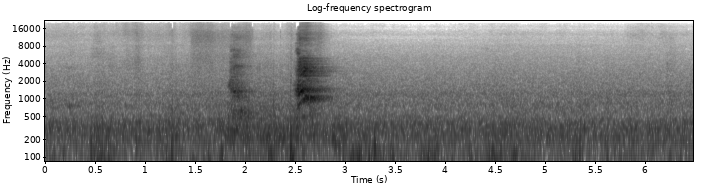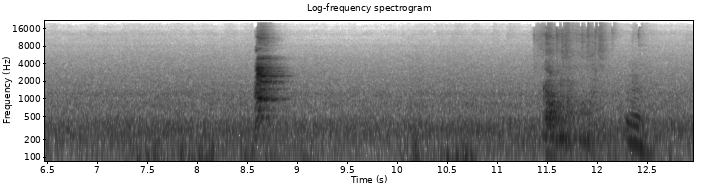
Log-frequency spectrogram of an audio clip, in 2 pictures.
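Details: American Bully dogs Ami and Mikku at home, Ami pestering Mikku; three sharp, harsh barks spaced several seconds apart, the first two close in time, over a steady low background hum.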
